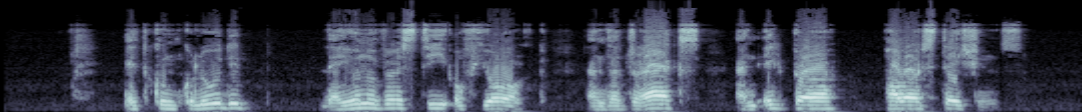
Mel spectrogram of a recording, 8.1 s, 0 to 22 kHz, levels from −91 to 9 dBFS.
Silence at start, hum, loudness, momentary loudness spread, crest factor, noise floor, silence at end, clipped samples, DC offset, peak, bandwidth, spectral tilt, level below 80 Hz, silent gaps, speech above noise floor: 0.55 s; none; -11 LUFS; 13 LU; 12 dB; -60 dBFS; 0.5 s; under 0.1%; under 0.1%; 0 dBFS; 16 kHz; -3.5 dB/octave; -48 dBFS; none; 49 dB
